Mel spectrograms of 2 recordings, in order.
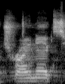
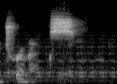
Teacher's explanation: because of how English works you stress the second syllable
